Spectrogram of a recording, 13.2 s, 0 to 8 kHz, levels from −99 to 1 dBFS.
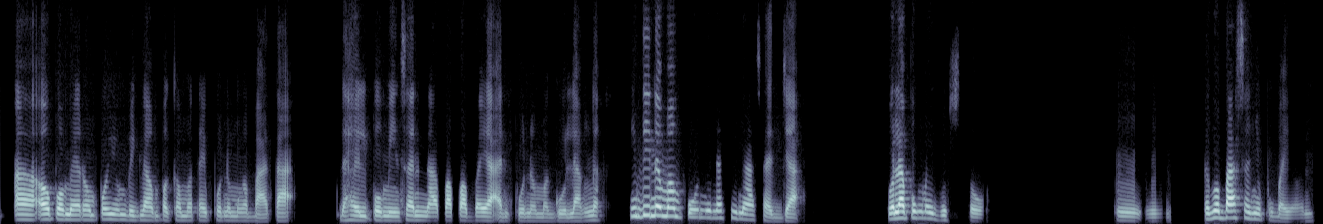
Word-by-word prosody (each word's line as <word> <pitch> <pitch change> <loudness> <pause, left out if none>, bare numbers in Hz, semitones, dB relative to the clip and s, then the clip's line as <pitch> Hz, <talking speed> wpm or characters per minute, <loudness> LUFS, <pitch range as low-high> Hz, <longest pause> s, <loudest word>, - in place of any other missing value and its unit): Ah, 180 -1 +5 0.2
opo 185 -1 +3
meron 170 -2 +1
po 190 - -2
yung 180 -2 -1
biglang 155 -1 -2
pagkamatay 150 -1 -5
po 155 - -8
ng 150 - -5
mga 140 - -6
bata 120 -3 -2 0.5
dahil 155 -1 -1
po 155 -1 +1
minsan 155 +1 -1
napapabayaan 145 -1 0
po - - -10
ng 130 - -7
magulang 130 +1 -6
na 160 - -4 0.3
hindi 295 +3 +2
naman 300 -3 +5
po 275 - -2
nila 245 -2 -3
sinasadya. 175 - -2 0.9
Wala 220 +3 +10
pong 230 0 -1
may 205 - -1
gusto. 135 -5 -8 1.3
Mm, 145 -2 -5 0.6
nababasa 235 +3 +5
niyo 195 - -1
po 150 - -14
ba - - -4
'yon? 115 +2 -11
160 Hz, 155 wpm, -25 LUFS, 145-195 Hz, 1.3 s, Wala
